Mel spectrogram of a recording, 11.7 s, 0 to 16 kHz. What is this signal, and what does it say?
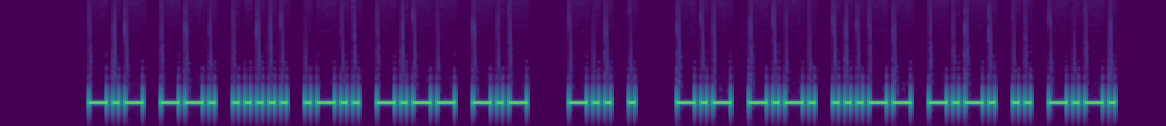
Morse code, heard as a keyed tone, about 20 wpm, 700 Hz. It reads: KG5LYK DE KC3CIC
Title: USA Callsign DE Callsign - 6 Characters - 20wpm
